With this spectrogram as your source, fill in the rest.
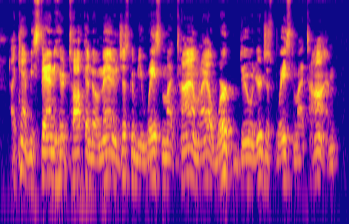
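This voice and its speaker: A man's put-on character voice, raspy and rumbling, at a medium pitch and very fast pace, with fairly even intonation. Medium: read story. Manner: loud, repetitive, grumbling.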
